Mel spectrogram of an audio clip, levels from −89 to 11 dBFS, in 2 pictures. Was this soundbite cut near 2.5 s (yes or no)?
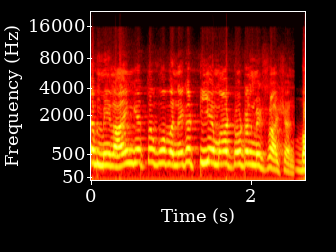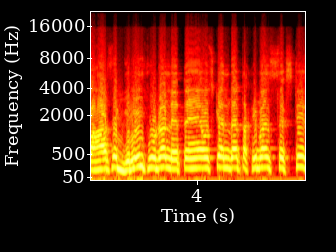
yes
